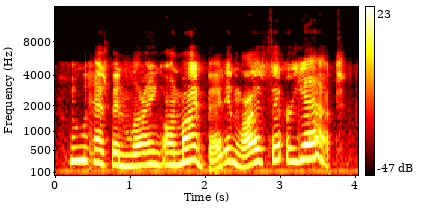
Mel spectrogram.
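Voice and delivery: put-on tiny, very high, slow, astonished teeny tiny voice. Narrator reading Goldilocks, voicing the teeny tiny bear crying out; teeny tiny voice of astonishment. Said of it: "cried out in a teeny tiny voice".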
